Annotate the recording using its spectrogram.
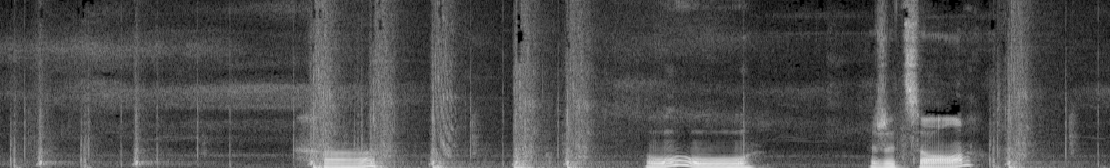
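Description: Small footsteps tap on hard ground.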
